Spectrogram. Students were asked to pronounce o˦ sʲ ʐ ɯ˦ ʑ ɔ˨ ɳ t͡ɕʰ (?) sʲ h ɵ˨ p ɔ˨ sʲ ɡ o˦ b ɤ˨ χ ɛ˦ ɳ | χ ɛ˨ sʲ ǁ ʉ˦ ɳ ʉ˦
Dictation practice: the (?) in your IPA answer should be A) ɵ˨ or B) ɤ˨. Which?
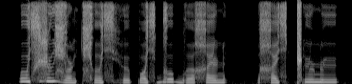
B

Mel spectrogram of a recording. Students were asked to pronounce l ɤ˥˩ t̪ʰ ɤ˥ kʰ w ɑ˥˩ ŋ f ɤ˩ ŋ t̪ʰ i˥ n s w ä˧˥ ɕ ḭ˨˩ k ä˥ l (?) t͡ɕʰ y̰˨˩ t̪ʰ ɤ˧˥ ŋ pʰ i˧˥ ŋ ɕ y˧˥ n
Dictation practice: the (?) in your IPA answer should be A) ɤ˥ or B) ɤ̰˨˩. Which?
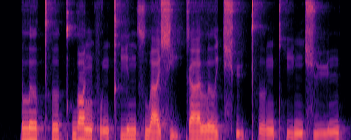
A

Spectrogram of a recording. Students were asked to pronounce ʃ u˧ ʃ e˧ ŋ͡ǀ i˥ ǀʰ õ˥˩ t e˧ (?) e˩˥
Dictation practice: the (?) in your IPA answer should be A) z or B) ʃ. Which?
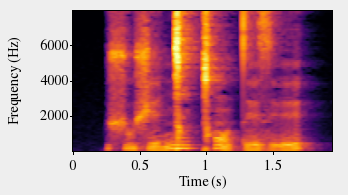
A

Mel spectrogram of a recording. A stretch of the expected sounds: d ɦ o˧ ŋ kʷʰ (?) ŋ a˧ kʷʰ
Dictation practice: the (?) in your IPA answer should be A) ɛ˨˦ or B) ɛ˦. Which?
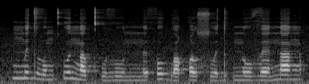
B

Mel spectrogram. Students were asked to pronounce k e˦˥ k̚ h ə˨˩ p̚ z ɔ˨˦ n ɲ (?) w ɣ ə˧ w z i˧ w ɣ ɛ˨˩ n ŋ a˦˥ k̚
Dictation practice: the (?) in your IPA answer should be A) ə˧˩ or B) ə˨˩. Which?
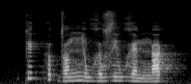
B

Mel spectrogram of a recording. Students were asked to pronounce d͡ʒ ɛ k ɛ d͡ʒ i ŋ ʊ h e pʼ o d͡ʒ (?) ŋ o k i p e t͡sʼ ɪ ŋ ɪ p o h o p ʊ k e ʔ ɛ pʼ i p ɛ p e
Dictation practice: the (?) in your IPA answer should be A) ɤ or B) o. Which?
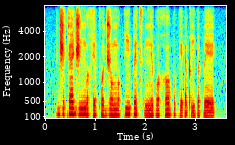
B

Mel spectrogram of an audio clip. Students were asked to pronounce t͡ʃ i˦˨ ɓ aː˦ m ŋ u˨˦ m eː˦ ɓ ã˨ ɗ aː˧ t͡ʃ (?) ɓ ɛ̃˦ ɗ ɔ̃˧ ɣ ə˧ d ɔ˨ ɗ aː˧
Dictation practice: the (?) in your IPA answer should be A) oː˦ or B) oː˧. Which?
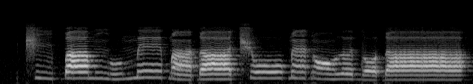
A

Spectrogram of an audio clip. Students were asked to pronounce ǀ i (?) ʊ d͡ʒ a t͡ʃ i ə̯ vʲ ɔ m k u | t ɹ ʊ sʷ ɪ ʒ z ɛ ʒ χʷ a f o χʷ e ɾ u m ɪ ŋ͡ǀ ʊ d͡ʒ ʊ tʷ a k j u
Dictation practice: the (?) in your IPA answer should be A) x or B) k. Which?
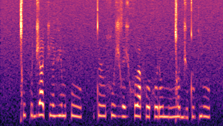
B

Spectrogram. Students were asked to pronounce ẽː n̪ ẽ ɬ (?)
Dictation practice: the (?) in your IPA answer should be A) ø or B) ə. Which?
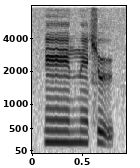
A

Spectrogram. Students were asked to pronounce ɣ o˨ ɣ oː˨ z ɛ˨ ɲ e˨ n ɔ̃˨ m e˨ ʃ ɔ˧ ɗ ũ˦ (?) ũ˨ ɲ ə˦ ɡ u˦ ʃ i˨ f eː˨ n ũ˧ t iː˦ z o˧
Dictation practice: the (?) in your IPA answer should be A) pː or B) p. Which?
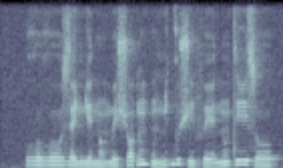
B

